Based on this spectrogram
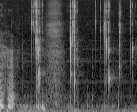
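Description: Chewing on a Bounty chocolate bar served as dessert: irregular moist crunching and smacking bursts of varying loudness, close and fairly quiet.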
